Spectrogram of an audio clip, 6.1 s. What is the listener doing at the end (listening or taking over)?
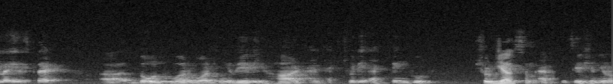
listening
